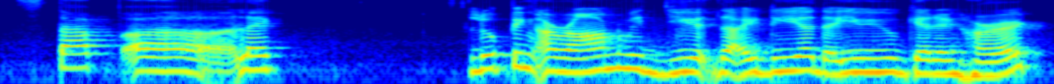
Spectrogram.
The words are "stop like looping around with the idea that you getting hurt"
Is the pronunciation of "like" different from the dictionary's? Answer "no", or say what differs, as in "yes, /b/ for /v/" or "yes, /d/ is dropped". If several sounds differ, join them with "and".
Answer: no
